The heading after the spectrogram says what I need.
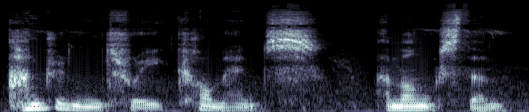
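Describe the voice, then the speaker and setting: Husky low-voiced English man, musing. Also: expressive, slow, a bit bright. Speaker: local commentator and host. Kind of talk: reflective spoken monologue.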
